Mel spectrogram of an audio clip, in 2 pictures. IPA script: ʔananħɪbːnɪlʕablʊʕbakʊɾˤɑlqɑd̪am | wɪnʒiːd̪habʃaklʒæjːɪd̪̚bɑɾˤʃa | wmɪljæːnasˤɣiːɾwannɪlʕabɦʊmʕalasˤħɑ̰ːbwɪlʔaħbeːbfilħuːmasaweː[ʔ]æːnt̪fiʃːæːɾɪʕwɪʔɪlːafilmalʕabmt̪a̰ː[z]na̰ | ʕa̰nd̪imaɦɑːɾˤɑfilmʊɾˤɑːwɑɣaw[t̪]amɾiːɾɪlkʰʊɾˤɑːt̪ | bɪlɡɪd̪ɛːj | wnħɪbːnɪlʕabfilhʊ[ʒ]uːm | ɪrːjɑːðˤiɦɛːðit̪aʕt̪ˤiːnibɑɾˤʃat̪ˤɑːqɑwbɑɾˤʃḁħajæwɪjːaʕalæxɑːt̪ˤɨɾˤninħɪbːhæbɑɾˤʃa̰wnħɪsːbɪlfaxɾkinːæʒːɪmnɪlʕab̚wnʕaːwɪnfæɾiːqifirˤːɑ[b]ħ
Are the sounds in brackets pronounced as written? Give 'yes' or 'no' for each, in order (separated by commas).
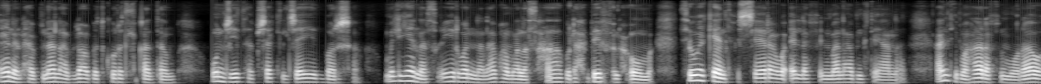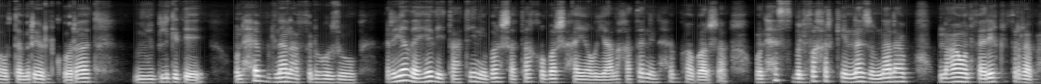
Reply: no, no, yes, yes, yes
